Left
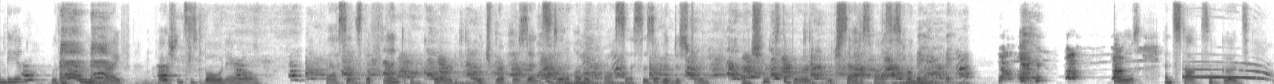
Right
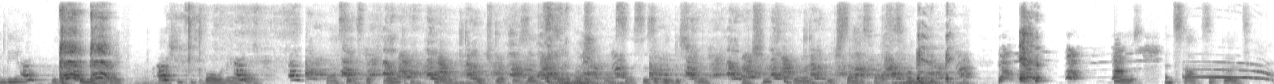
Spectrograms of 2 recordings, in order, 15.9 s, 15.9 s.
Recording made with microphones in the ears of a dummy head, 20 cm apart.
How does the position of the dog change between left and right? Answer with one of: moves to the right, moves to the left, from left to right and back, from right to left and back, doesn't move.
moves to the left.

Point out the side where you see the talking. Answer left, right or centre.
left.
